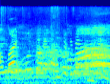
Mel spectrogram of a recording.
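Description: Many young children's voices chattering and calling out over one another in a room.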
